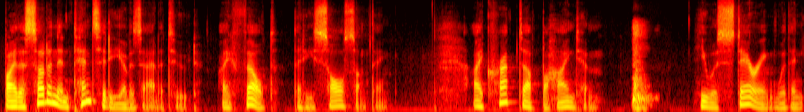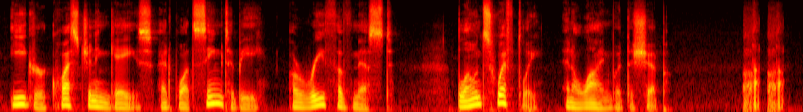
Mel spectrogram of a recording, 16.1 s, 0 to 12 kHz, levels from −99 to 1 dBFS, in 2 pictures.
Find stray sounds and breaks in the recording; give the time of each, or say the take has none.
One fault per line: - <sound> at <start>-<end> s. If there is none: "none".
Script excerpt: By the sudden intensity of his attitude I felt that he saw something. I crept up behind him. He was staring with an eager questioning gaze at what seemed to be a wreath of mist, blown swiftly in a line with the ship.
- tap at 6.3-6.6 s
- laugh at 15.5-15.9 s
